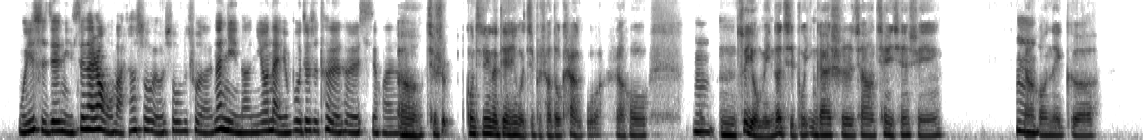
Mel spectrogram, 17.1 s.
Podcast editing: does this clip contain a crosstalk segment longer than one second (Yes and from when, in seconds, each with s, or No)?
No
